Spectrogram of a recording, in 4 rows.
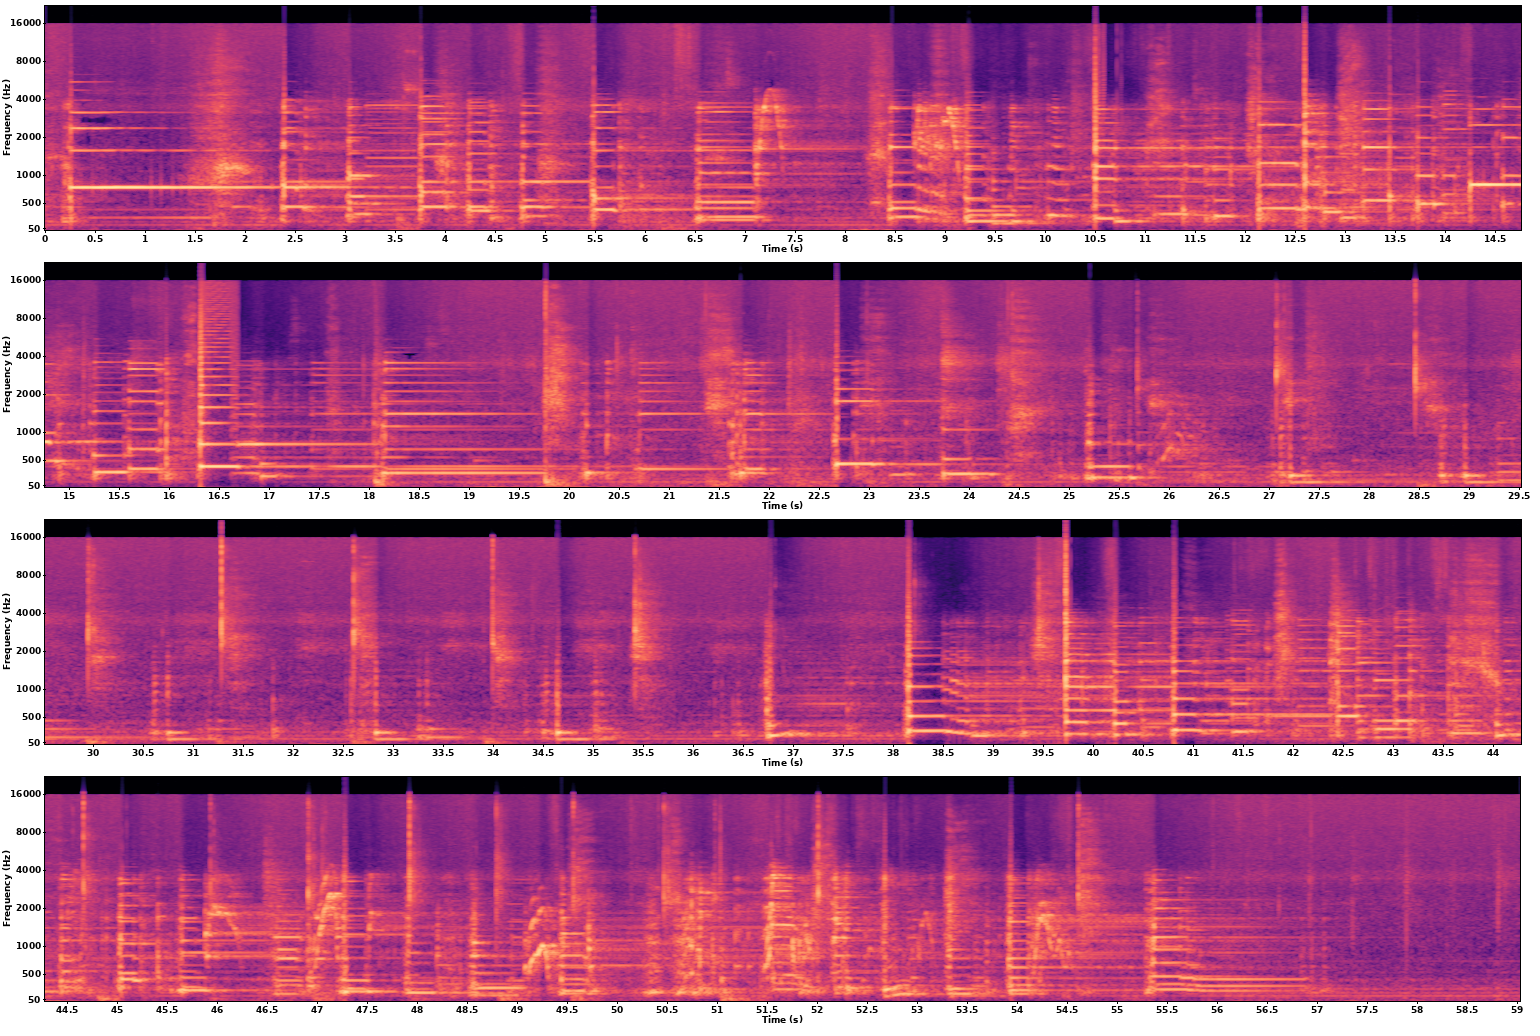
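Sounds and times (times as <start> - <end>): plucked guitar melody: 0.0 - 32.0, 32.6 - 35.4, 36.0 - 57.9
sharp taps on guitar: 44.0 - 58.0.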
